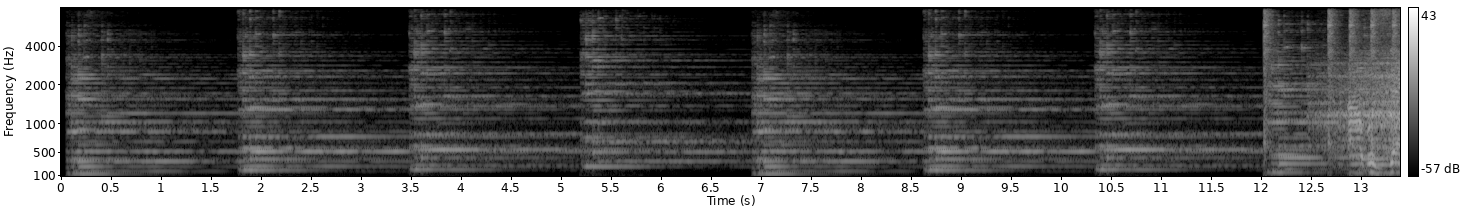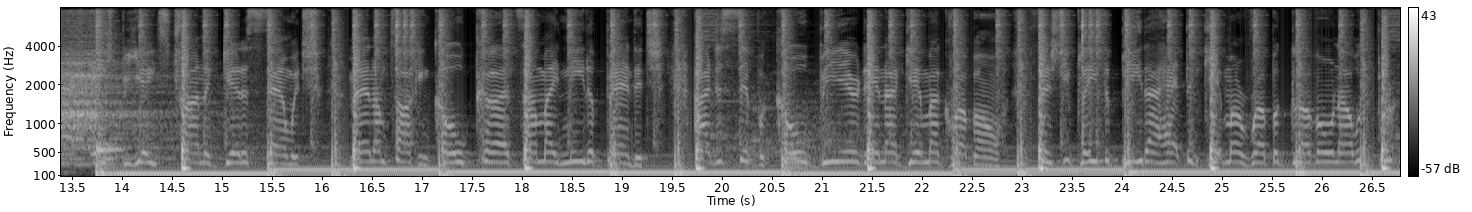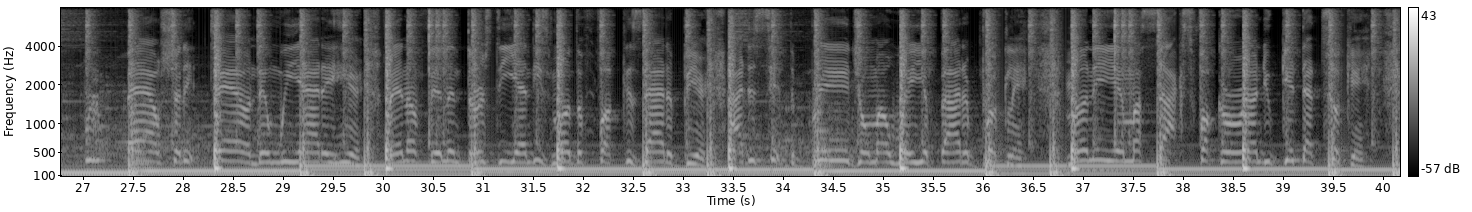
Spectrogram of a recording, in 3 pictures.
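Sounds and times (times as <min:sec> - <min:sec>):
digital drum circle: 0:12.0 - 0:40.1.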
